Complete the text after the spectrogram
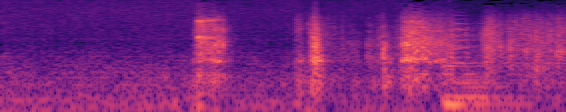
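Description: A typewriter clacks.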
